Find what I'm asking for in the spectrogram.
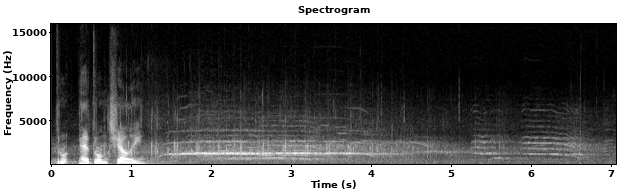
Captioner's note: attendees applaud; attendees cheer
